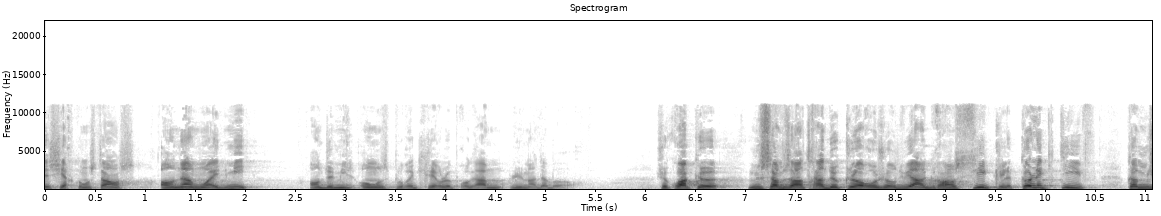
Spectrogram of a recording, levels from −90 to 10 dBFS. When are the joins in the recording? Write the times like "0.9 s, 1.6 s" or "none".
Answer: none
